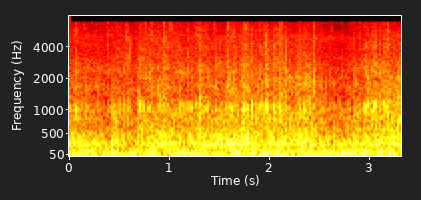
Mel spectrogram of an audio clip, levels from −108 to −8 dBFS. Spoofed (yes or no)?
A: no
